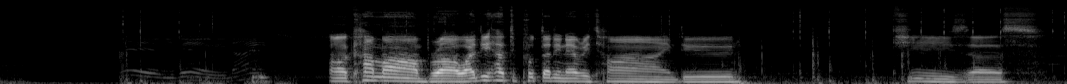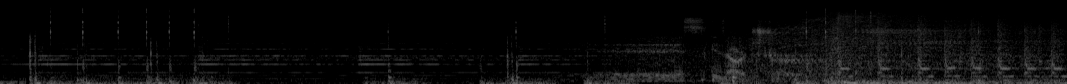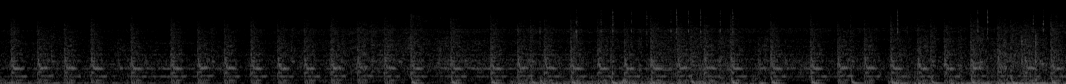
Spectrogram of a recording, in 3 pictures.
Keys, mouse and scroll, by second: 8.0-10.0 right drag, 10.0 middle click, 10.6-12.4 right drag, 12.4 middle click, 13.0-14.6 drag, 14.6 middle click, 16.7-18.8 drag, 19.3-26.5 right drag, 21.5-26.5 drag, 26.8 middle click, 27.4-32.0 right drag, 29.0 r, 31.6 w.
